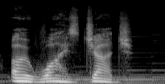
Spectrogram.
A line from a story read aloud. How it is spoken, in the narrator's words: cried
